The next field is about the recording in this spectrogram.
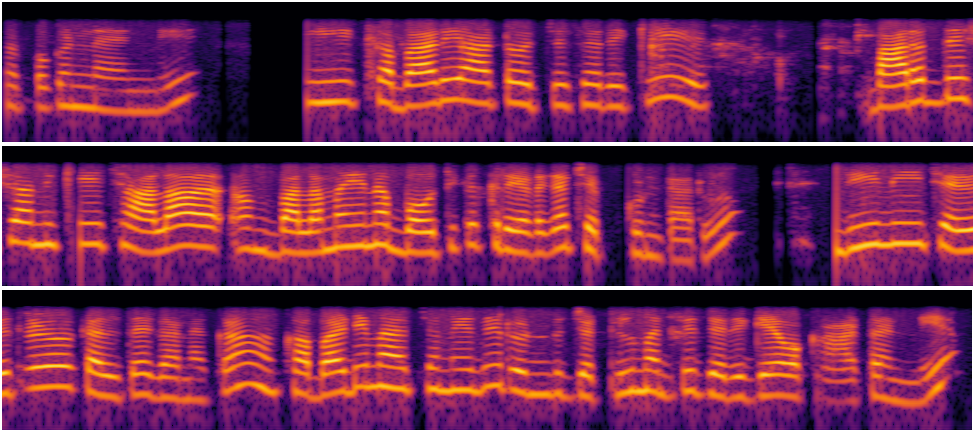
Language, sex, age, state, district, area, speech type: Telugu, female, 18-30, Andhra Pradesh, Eluru, rural, conversation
